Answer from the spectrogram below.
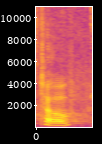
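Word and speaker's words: Tov (טוב): It's T-A-W-B on your handout. It's pronounced Tov.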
